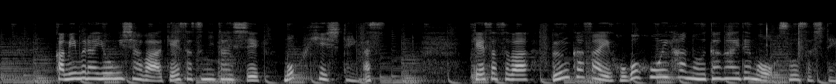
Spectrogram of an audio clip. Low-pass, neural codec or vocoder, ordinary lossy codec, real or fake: 7.2 kHz; none; none; real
